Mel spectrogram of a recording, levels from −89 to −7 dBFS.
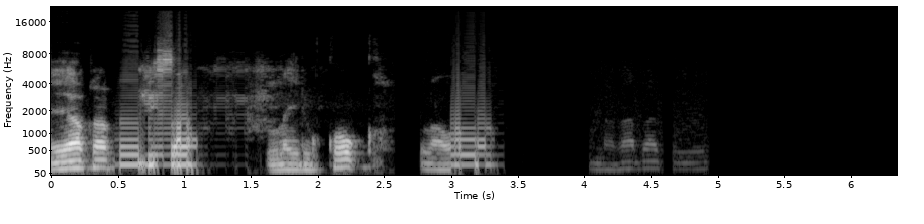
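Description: Speech clip with robotic sound from repeated short buffers at 0.48 to 1.48 s and again at 3.00 to 3.43 s, a rigid 200 Hz buzz that likely comes from 5 ms chunks being looped, most of the audio in the first stretch and all of it in the second. A spectrogram shows evenly spaced 200 Hz harmonic lines. Truncation distortion on the fade runs from 2.54 s to the end as the fade-out loses resolution at about 10 bits without dither. From about 3.35 s it turns gritty, and the waveform shows visible square steps.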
